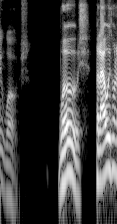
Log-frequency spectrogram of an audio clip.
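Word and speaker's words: Wojnarowski: say why can't you just say woj wo but I always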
